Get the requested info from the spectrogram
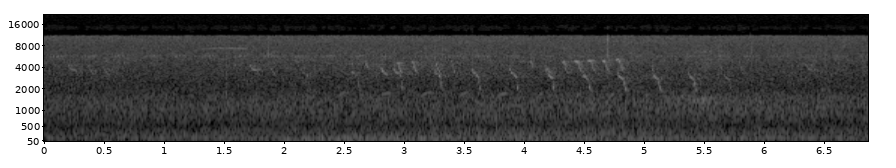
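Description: A small songbird calling a run of quick, high chirps for a few seconds, faint over a low steady hum.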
